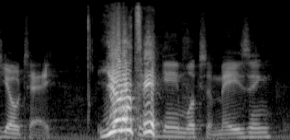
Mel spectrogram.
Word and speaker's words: Yotei: I'm not well versed on Japanese regions and how to pronounce the names, but I think that's how it's pronounced, is Yotei.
